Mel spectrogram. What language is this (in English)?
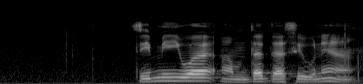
Venda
